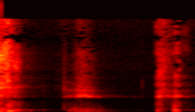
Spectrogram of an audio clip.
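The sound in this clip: A voice imitating a car engine coughing and spluttering as it runs out of fuel, made as a few rough, breathy bursts with short gaps between them and a quick double burst at the end.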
